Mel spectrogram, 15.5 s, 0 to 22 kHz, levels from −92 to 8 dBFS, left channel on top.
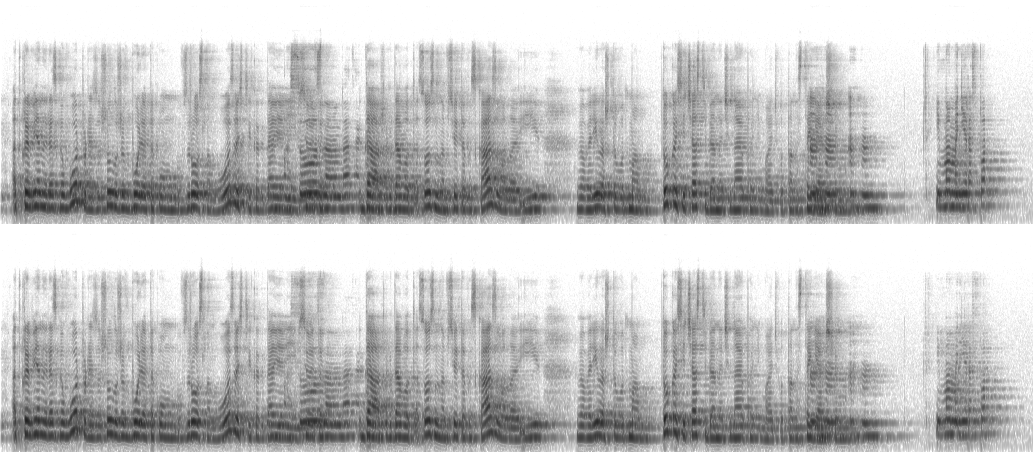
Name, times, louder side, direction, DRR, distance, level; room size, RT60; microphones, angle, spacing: voice 1, 0.2-4.9 5.4-12.7, equal, 5° right, 5 dB, 2.2 m, -19 dB
voice 2, 4.0-5.9 12.1-13.1 14.0-14.8, left 2 dB, 60° left, 5 dB, 3.7 m, -21 dB
27.5 x 20.5 x 9.0 m, 0.97 s
head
